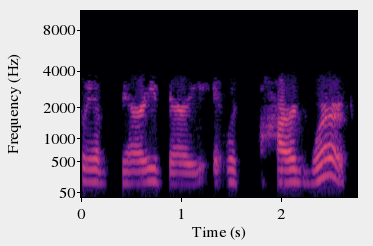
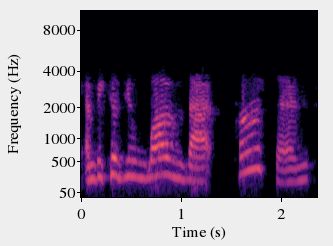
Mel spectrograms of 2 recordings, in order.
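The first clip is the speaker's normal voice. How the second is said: ordinary delivery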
